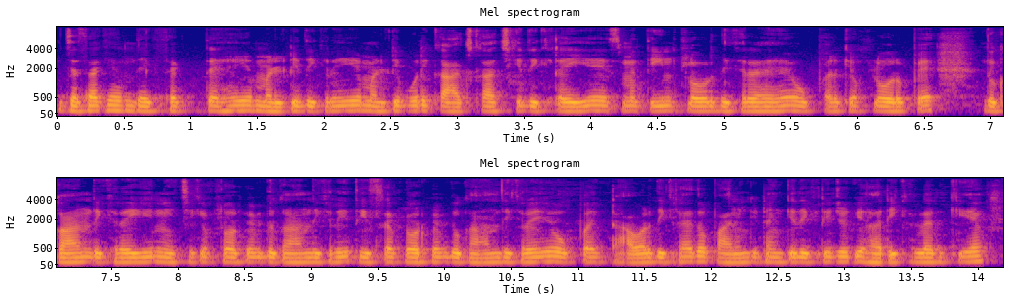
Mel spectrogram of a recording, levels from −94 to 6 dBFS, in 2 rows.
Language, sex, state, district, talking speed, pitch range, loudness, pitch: Hindi, male, Jharkhand, Sahebganj, 280 wpm, 115-120 Hz, -19 LUFS, 115 Hz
